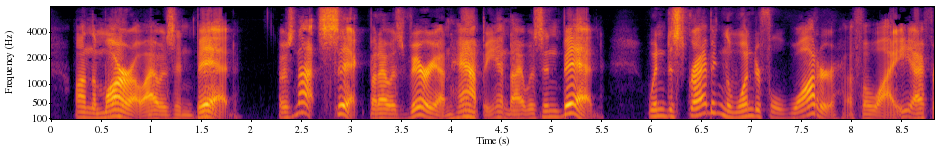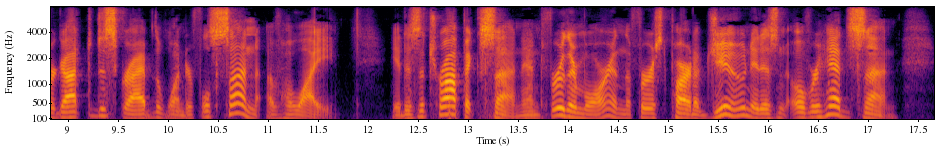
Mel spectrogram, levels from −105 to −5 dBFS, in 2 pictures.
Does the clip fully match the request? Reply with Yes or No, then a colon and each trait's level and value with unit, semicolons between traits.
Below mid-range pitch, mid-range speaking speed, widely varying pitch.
Yes: low, 125 Hz; average, 185 wpm; wide, 7.2 semitones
